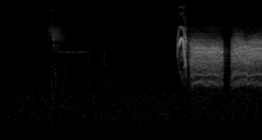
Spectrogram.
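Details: Western North American mountain chickadee: a faint high note, then after a gap a sharp chip followed by two long, loud, raspy buzzing dee notes.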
